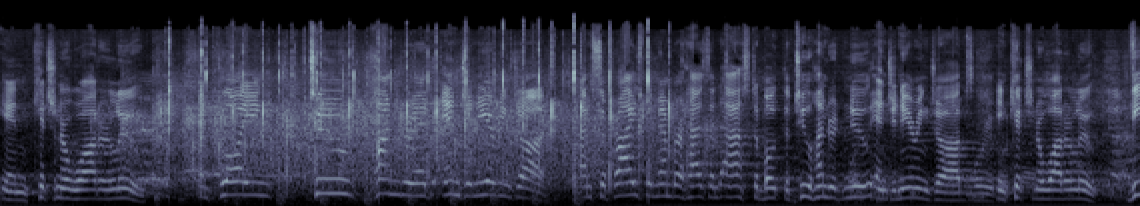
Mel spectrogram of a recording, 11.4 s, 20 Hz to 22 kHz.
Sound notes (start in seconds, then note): 6.3 applause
